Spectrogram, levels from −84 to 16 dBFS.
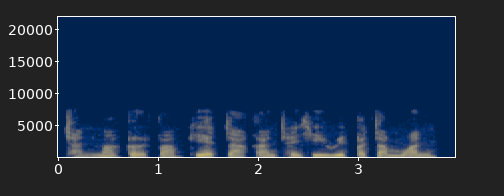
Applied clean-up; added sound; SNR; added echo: none; none; none; none.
